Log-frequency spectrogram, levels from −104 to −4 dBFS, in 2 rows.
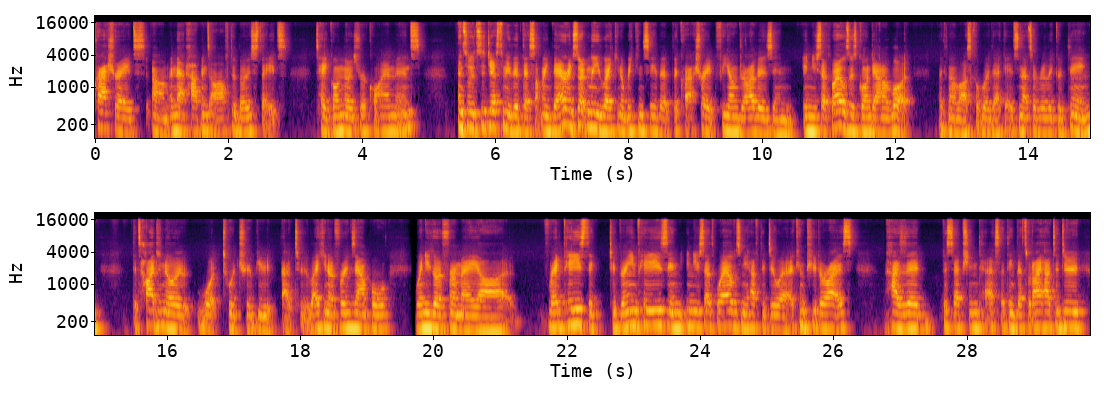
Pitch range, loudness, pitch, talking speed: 140-155 Hz, -21 LUFS, 145 Hz, 225 wpm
